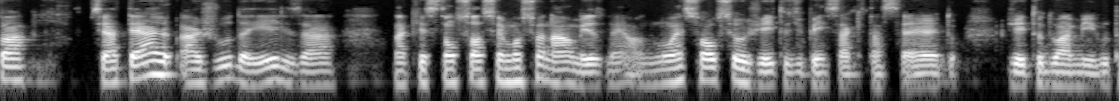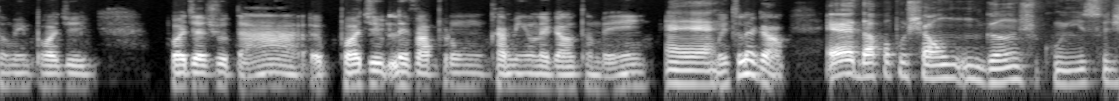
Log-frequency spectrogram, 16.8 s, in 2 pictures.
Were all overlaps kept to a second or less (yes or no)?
yes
